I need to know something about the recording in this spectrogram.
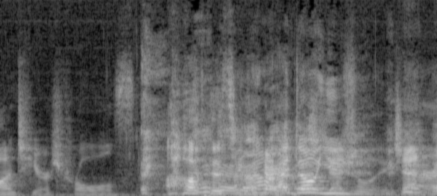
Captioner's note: audience laughs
